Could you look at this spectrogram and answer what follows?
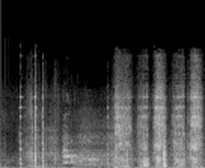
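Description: A rasp files the hoof sole of a mini pony with laminitis, a series of close, gritty scraping strokes, a few spaced early on, then quicker repeated passes, with no talk.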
